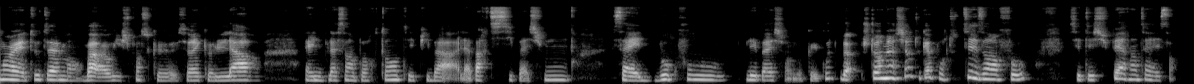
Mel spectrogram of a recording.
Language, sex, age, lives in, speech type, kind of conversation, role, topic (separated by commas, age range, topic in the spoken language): French, female, 30-34, France, read, expert-assistant, asker, Quelles idées simples pourraient vraiment améliorer l’expérience des patients à l’hôpital ?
